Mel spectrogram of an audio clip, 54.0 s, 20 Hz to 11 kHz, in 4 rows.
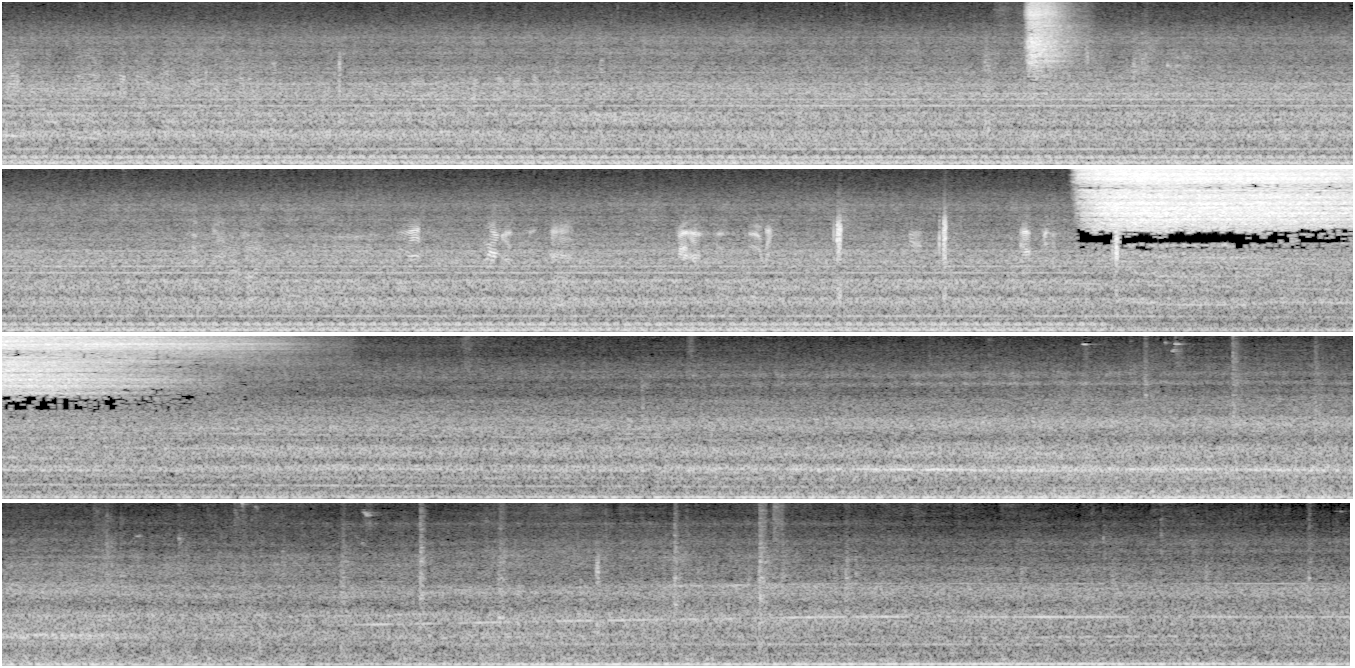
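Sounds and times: freight train rumbling past: 0:00.0 - 0:54.0
air hiss: 0:10.2 - 0:10.9, 0:24.2 - 0:30.0.

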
